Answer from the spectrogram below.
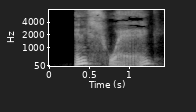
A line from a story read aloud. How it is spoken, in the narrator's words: he asked, lowering his voice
